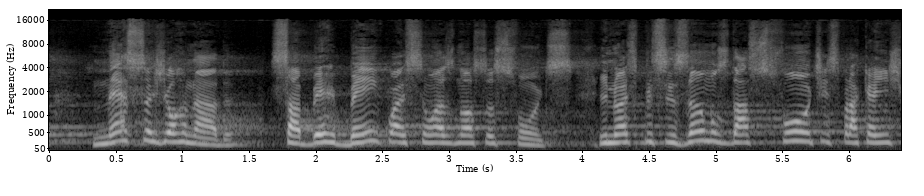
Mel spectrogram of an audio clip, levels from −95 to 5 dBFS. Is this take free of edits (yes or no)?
no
